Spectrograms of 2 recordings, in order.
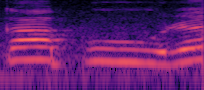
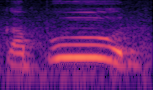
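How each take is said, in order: First: कपूर split as ka, poo, ra; syllable by syllable. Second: कपूर in one piece with a long oo; joined-up word. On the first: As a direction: separate each sound of कपूर. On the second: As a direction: run कपूर together, holding poor. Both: Shown as a demonstration. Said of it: "जब हम इनको अलग-अलग pronounce करेंगे".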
